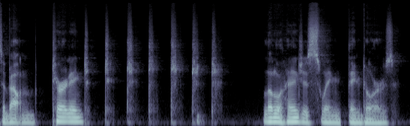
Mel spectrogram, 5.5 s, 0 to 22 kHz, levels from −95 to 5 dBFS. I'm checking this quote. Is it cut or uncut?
cut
